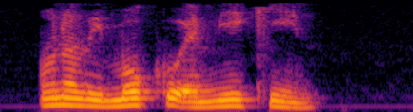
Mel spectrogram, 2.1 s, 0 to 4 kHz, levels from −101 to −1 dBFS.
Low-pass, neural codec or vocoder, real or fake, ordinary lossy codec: 3.6 kHz; none; real; MP3, 32 kbps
